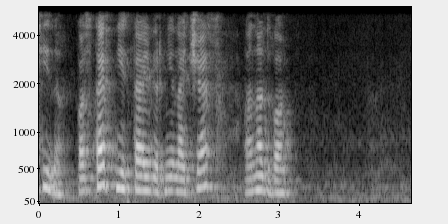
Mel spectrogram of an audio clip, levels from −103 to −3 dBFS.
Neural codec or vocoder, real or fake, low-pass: codec, 16 kHz, 4 kbps, FunCodec, trained on Chinese and English, 50 frames a second; fake; 5.4 kHz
